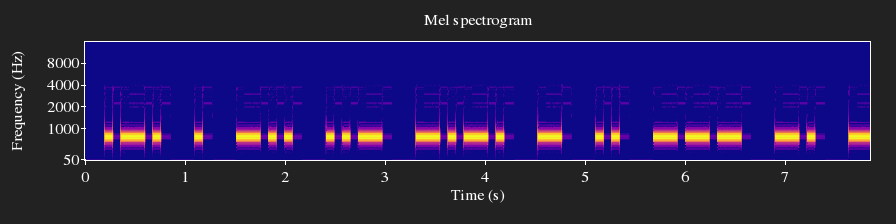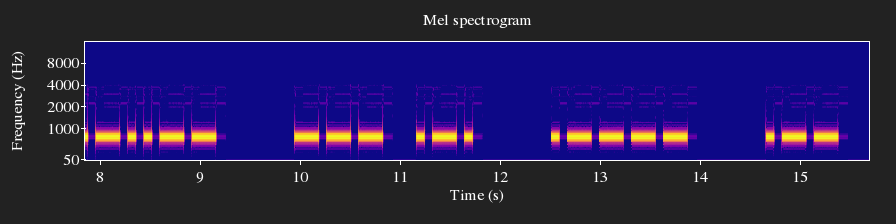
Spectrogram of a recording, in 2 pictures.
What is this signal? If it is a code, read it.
Morse code, heard as a keyed tone, about 15 wpm, spaced as for 13 wpm, 750 Hz. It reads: REDUCTION, OR 1 W
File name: cwa / W1AW-Level2 / 13WPM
